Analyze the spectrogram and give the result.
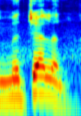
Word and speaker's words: Magellan: 哦，呃，麦哲伦叫 Magellan 哈，Magellan 麦哲伦海峡吧哈，老客居然连麦哲伦怎么念都不会 Magellan 哈，Magellan，而且为什么说，啊，老客告诉 Angela Young 哈，移民纽西兰的，呃，台湾的小女生哈，啊，为什么是看着长片呢？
